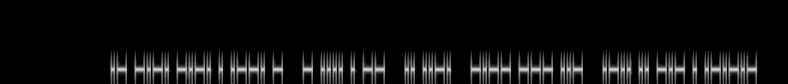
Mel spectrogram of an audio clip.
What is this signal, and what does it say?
Morse code, heard as a keyed tone, about 40 wpm, 700 Hz. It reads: ACCEPT THEM IF YOU LIKE.
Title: Sentences from Top 1300 Words 40wpm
